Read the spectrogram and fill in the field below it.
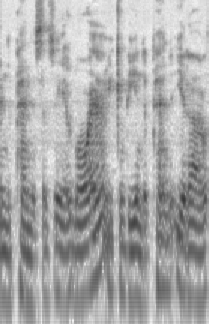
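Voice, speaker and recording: Mumbling at a fairly quick pace, a man speaks at a fairly low pitch with a New York accent. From New York City, East Harlem. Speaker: eye surgeon. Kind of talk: interview. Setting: home, not usual studio. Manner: halting.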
